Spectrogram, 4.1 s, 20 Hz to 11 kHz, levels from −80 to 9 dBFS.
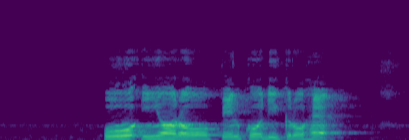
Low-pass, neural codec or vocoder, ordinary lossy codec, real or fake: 7.2 kHz; none; Opus, 64 kbps; real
